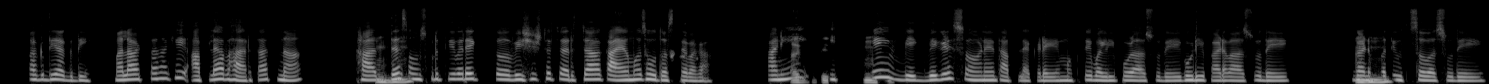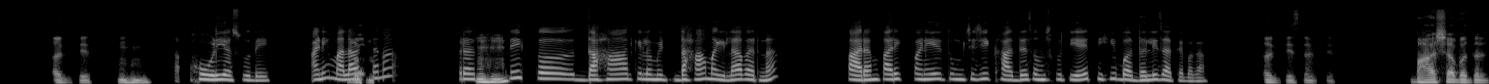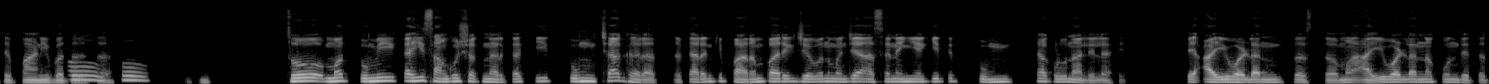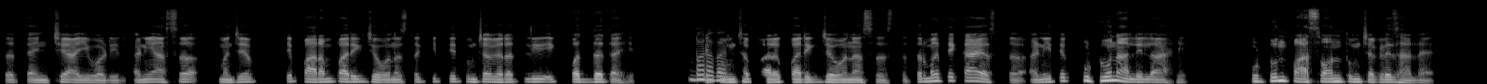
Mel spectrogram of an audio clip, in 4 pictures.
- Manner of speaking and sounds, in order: unintelligible speech; tapping; in English: "सो"; in English: "पासऑन"
- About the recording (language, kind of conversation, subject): Marathi, podcast, तुमच्या घरच्या खास पारंपरिक जेवणाबद्दल तुम्हाला काय आठवतं?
